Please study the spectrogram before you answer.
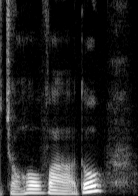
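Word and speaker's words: יהוה: 하지만 많은 학자들이 이것이 정확한 발음이라고 하는 것은 야훼라고 합니다. 예호와. 근데 제가 생각하기에는 예호와 이 발음이 아닐까 생각을 하고 있습니다. Yud, Hey, Vav, Hey 이것을 연결하면 예호와라고 발음이 되리라.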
